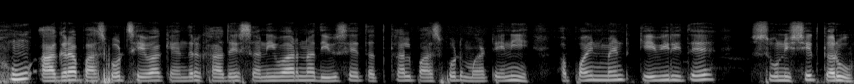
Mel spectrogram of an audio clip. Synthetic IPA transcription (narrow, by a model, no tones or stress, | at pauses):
hũaɡɾapaspoɾʈseʋakẽnd̪ɾəkʰat̪̬esəniʋaɾnad̪iʋset̪ət̪kalpaspoɾʈmaʈeniəpoiɳʈmeɳʈkeʋiɾit̪e | sunɪʃt͡ʃit̪kəɾũ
